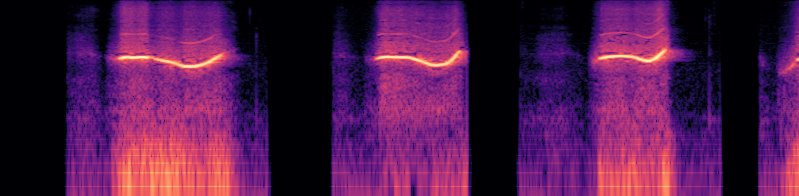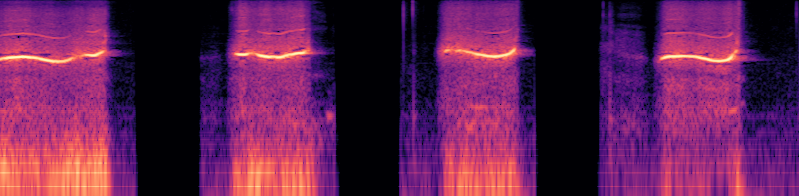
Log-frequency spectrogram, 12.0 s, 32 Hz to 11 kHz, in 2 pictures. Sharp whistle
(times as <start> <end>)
0.8 1.8, 2.8 3.5, 4.4 5.2, 5.9 7.0, 7.7 8.5, 9.3 10.0, 10.9 11.7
